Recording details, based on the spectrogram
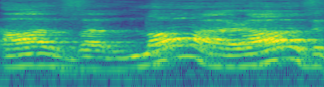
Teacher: Agora aqui embaixo, ó, a crowd is a concentration of, esse F tem som de V, nós vamos juntar com A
